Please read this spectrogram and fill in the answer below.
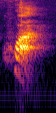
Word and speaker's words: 会: The pronunciation is 快, the false tone.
